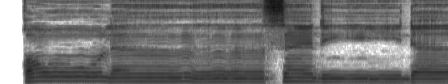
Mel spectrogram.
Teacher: tanwin berbaris 2 di atas bertemu dengan huruf sin, maka bacaannya perlu didengungkan dengan kadar 2 harakat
